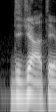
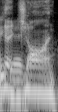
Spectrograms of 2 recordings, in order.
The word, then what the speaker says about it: DeJounte: When they went to try to get DeJounte Murray, when you try to go get Zach LaVine. Is that how that's pronounced? DeJounte Murray.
